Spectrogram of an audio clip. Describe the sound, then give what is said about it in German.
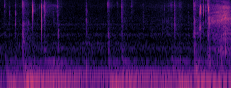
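Quick, uneven key clicks from a computer keyboard as someone types a Google search, a burst of typing with short pauses between strokes, heard alone over a low background hum. “Ich will einmal googeln, dass sie das sagt, okay?”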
